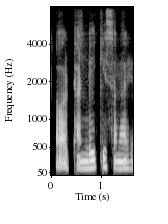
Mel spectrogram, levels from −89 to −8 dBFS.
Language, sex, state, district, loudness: Hindi, male, Bihar, Gaya, -21 LUFS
